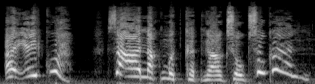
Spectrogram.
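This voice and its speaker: A woman's voice: very high voice, wildly swooping pitch, unhurried, sharp tone, dry recording, heavily acted. A woman playing an evasive, defensive grandmother in a radio drama, with an Ilocano accent. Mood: defensive, flustered. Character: evasive, defensive grandmother making flustered excuses.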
